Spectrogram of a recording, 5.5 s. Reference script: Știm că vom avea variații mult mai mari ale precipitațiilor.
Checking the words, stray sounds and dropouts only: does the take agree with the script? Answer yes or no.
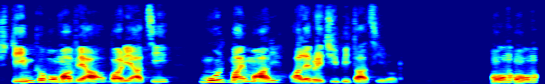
no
